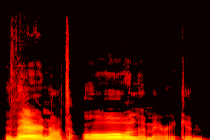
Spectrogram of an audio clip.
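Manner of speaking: slow, badly faked Irish accent; accent slipping into Irish. Shown as a demonstration. Host plays with accents about the cast, mock Irish accent. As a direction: let the fake British accent slide into Irish. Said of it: "now I'm just Irish".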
